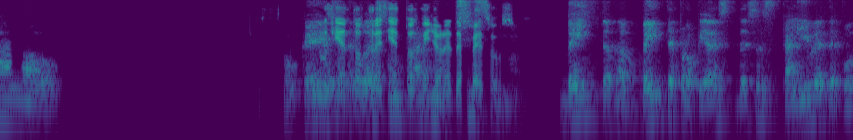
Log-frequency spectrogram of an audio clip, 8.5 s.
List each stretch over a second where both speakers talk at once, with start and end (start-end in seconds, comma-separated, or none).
3.1-5.2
